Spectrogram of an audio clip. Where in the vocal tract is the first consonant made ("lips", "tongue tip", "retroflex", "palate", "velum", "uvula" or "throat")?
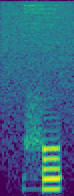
throat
